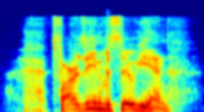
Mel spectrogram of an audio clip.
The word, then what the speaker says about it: Farzin Vousoughian: Farzin, soft G, hard G, Vousoughian. How we doing this? – Farzin, Vousoughian. – Nice. – Farzin, Vousoughian. All right. Hard G and Farzin.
